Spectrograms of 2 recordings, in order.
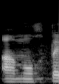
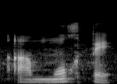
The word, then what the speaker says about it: آموختہ: یاد نہ تھا۔ اچھا، اب کچھ لوگ اس کو آموختہ پڑھتے ہیں کیونکہ فارسی لفظ ہے تو اس میں جو تلفظ ہے وہ ہے کو بڑی یہ کی طرح ادا کرتے ہیں، جیسے اگرچہ، کیونکہ، چنانچہ، تو اسی طرح آموختے یعنی سبق۔ مولوی صاحب نہایت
